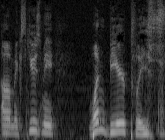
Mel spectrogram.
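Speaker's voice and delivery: put-on slow, sweet, gentle, polite little old lady voice. Telling friends how his mom ordered from the bartender, imitating mom's sweet politeness. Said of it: "So sweet".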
